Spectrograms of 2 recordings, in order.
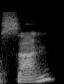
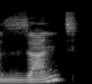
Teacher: en el inglés es una S silbante y una D al final, mientras que en el Deutsch es una S vibrante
